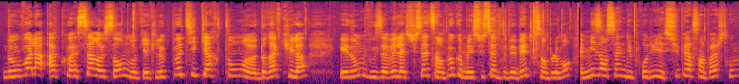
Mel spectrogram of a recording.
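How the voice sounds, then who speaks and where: Chatty high-voiced woman vlogger. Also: a little fast, slight background noise. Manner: chatty, playful, self-mocking. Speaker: beauty and food vlogger. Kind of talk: casual product tasting vlog.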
